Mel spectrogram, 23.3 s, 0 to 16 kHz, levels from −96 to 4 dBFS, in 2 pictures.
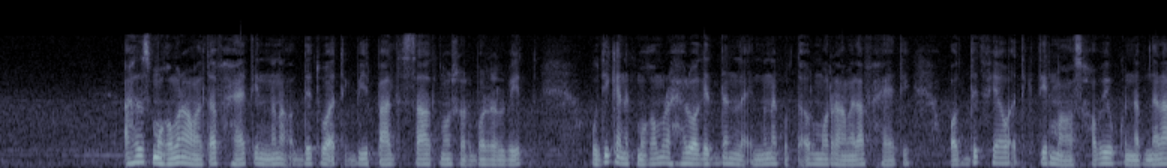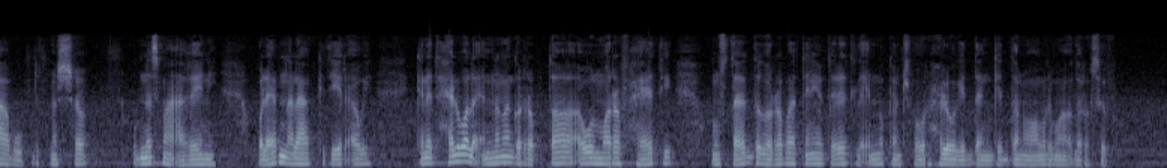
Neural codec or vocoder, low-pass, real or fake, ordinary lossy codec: none; 7.2 kHz; real; AAC, 48 kbps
